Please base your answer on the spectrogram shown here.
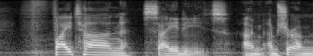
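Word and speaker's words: phytoncides: Another fascinating aspect of forish exposure is uh something called phyon sites. I'm I'm sure I'm mispronouncing it.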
